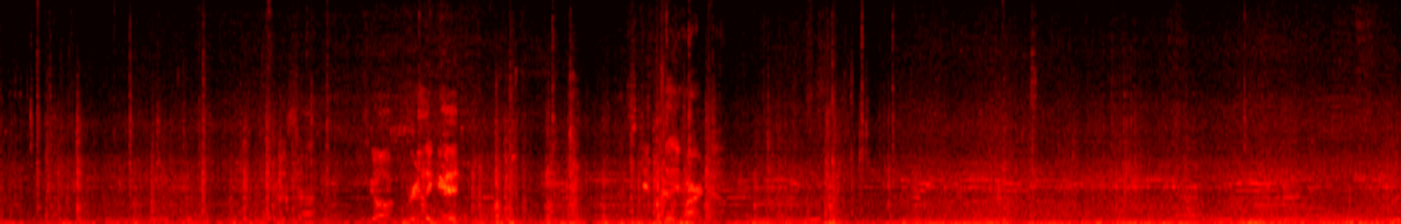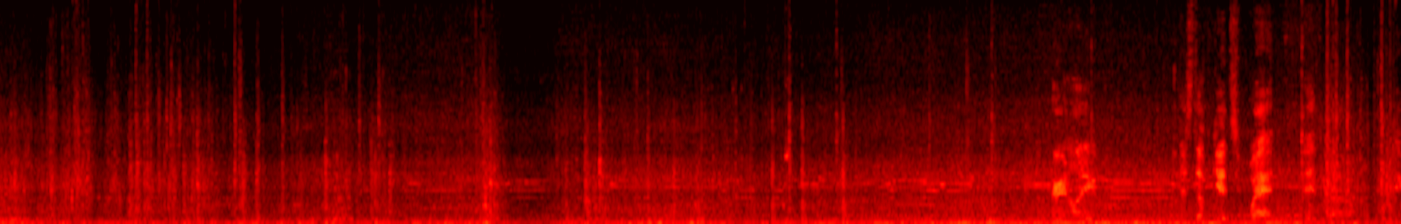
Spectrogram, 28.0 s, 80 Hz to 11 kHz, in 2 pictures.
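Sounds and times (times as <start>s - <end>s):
diesel engine working under load: 0.0s - 28.0s
machine clanks and rattles: 0.2s - 9.0s, 14.1s - 22.6s, 26.8s - 28.0s.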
